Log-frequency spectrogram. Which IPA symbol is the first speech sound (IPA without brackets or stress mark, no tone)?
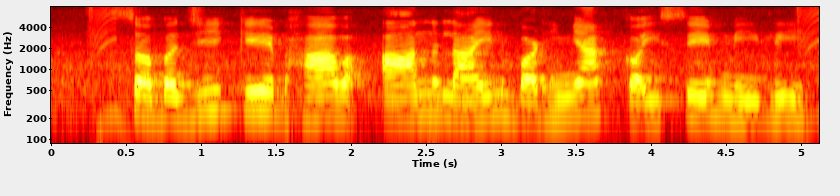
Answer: s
